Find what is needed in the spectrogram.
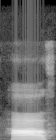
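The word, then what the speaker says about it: half: एलएफ में है ना इसमें भी एल साइलेंट है। हालफ कालफ नहीं हाफ काफ हाफ वे हाफ वे ठीक है इसमें एल साइलेंट है।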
